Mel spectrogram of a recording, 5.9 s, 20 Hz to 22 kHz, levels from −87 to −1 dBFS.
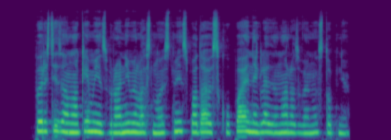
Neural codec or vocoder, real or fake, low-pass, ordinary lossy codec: vocoder, 48 kHz, 128 mel bands, Vocos; fake; 19.8 kHz; none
